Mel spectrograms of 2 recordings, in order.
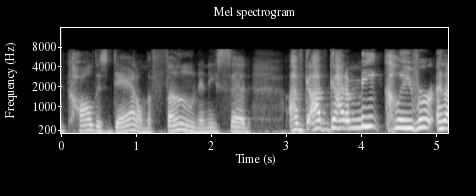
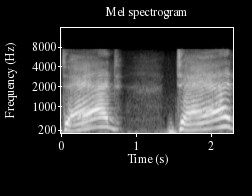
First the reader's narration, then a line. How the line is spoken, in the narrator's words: screaming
